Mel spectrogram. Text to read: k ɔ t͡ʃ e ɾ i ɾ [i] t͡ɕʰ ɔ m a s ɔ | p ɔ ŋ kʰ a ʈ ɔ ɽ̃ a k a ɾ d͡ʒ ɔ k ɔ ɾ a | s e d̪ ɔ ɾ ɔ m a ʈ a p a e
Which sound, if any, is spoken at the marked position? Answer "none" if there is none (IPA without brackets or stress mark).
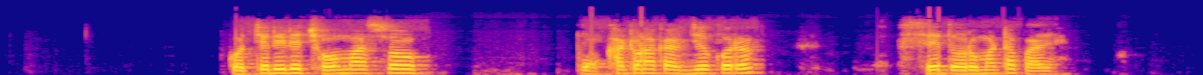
e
